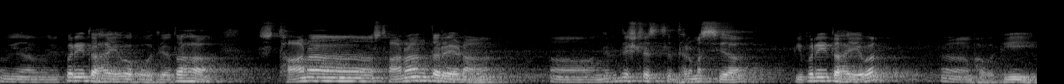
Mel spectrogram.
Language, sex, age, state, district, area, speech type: Sanskrit, male, 45-60, Karnataka, Uttara Kannada, rural, spontaneous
